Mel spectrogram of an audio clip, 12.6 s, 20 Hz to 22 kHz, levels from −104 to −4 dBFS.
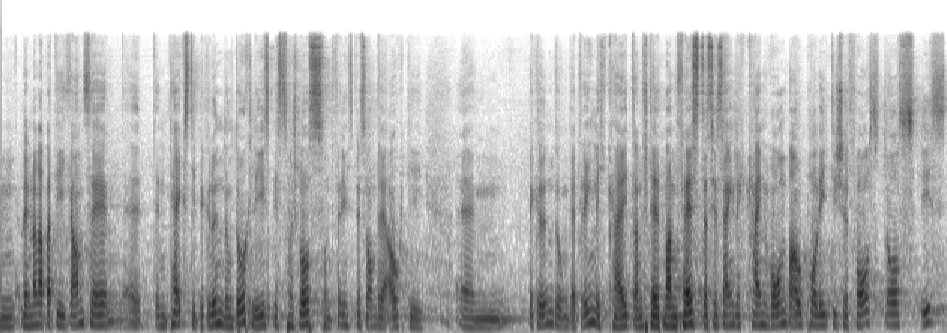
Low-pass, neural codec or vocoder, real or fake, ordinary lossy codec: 14.4 kHz; codec, 44.1 kHz, 7.8 kbps, Pupu-Codec; fake; none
